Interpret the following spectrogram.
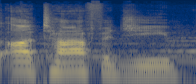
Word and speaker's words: autophagy: have heard it pronounced autophagy or autophagy it's pronounced autophagy and it literally just means self-eating or self-digesting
